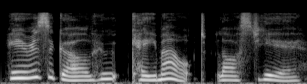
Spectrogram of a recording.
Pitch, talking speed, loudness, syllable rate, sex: 220 Hz, 175 wpm, -15 LUFS, 3.6 syllables/s, female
